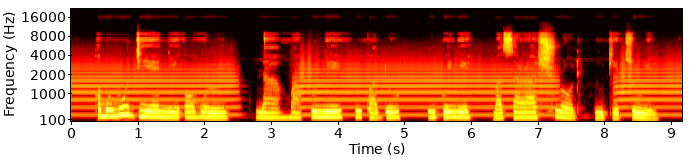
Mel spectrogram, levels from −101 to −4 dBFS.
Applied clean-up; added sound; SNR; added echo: none; Trumpet; 15 dB; none.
